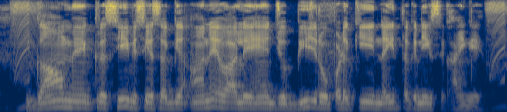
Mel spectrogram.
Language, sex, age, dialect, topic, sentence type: Hindi, male, 18-24, Kanauji Braj Bhasha, agriculture, statement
